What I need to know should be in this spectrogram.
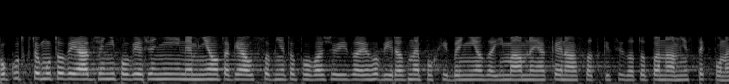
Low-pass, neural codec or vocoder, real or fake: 3.6 kHz; none; real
